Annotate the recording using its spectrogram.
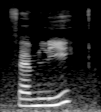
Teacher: The schwa is omitted. The participant used the compressed native light form.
